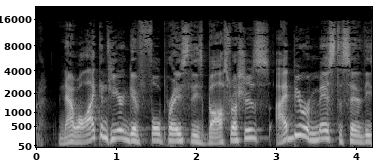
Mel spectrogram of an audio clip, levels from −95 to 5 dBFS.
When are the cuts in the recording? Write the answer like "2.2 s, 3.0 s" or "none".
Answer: 0.9 s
